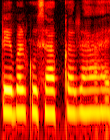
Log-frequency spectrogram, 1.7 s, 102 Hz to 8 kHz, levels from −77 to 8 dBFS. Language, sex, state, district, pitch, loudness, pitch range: Hindi, female, Bihar, Kaimur, 240 Hz, -15 LUFS, 240-245 Hz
